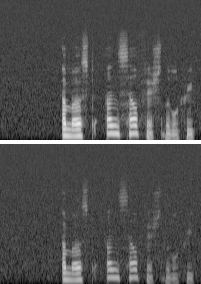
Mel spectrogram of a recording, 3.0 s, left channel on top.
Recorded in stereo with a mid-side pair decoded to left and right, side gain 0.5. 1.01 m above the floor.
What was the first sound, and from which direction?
A man speaking, 60° left.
